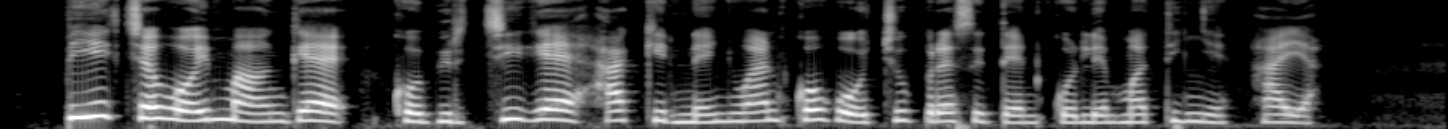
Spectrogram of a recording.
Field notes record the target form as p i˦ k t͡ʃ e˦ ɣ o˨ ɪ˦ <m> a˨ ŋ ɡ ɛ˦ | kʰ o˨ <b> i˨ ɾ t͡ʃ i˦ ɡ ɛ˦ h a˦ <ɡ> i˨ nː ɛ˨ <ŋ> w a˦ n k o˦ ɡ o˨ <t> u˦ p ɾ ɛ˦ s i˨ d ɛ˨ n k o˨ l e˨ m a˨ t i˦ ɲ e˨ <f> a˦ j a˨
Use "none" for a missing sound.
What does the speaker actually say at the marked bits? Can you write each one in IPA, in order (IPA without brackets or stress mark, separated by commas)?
m, b, k, ɲ, t͡ʃ, h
